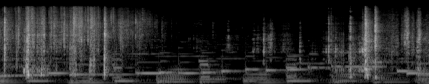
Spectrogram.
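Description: Background music with a steady bass line, over crackling of plastic wrap being peeled off a small cardboard toy box and the box being handled, in sharp clicks during the first second or so and again near the end.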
